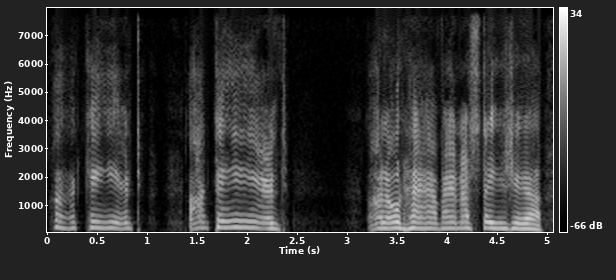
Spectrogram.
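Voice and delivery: high, panicky pleading; high mock panicked plea; pleading patient. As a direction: beg to keep the lung. Miss Jenkins pleads.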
